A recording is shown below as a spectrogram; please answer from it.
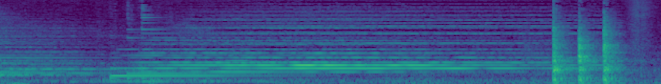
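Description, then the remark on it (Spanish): Soft sustained music plays, then drops away as three firm knocks on a door land in quick succession, loud against the sudden quiet. “Russell toca la puerta y la música se disipa por completo”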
